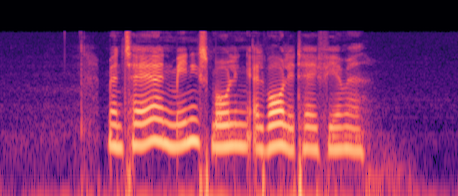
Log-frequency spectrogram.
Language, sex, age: Danish, female, 36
